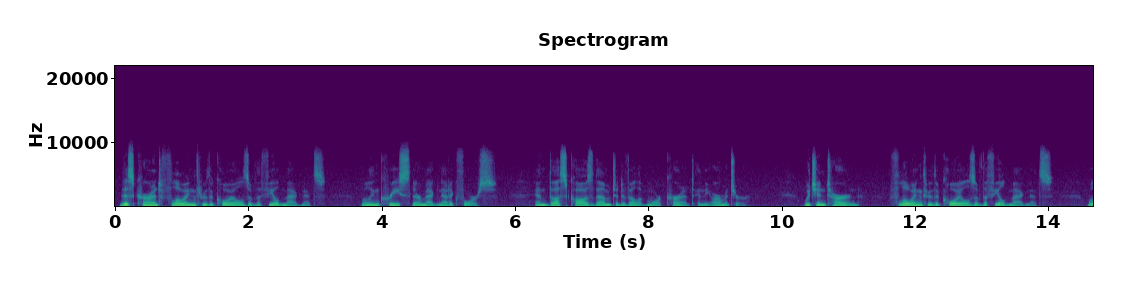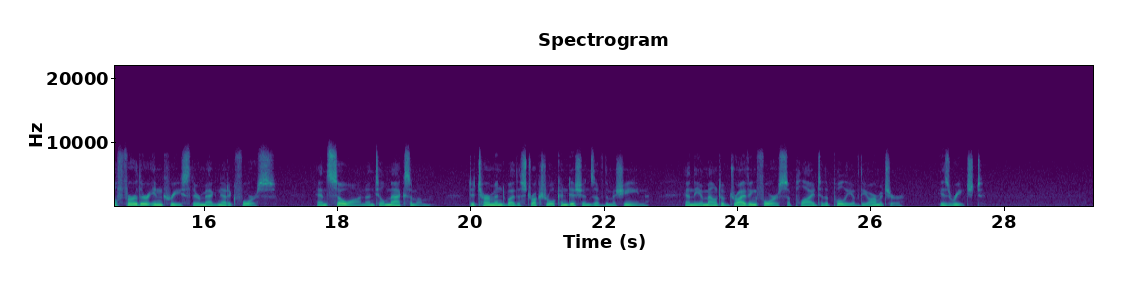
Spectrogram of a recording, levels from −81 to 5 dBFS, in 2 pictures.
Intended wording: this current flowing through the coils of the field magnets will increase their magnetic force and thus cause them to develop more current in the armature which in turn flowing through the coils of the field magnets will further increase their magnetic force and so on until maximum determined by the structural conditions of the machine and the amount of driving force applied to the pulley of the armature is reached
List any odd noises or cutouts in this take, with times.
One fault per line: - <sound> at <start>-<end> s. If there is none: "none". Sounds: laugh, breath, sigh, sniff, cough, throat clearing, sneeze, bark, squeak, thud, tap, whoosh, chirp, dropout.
none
